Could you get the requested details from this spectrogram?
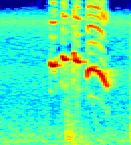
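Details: Wild sooty-headed bulbul calling to rivals, used to lure wild birds: a single quick phrase of clear whistled notes that ends in a longer downward slur.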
